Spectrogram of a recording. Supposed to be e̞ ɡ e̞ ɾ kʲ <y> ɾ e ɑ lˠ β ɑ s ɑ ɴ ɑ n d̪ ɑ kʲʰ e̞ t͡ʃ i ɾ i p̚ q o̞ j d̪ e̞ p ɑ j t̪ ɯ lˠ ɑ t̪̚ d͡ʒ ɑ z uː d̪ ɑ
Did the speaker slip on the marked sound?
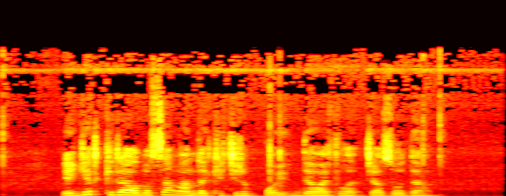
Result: yes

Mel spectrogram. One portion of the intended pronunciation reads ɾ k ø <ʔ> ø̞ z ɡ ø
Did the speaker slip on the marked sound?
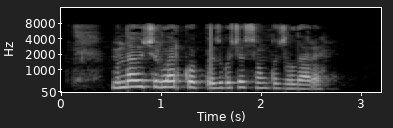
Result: yes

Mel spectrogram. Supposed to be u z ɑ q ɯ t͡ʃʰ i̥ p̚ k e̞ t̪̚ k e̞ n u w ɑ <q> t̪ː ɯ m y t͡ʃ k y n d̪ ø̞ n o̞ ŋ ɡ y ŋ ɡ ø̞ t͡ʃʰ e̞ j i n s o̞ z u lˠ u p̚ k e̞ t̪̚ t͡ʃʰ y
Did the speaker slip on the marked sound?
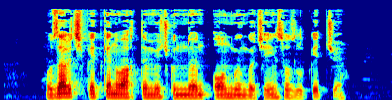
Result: no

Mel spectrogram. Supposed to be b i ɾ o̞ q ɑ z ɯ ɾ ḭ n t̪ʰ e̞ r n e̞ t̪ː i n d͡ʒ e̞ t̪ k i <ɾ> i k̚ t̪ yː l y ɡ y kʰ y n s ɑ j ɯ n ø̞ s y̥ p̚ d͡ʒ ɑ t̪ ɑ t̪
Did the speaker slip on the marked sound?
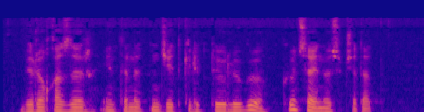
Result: yes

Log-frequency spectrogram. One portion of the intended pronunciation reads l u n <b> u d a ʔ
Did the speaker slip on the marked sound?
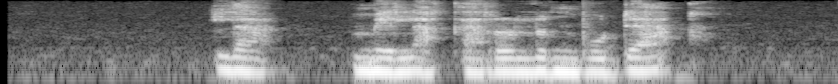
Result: no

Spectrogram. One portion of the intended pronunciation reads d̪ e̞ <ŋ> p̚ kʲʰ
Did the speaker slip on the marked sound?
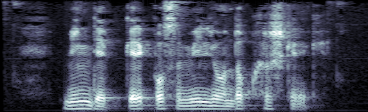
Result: yes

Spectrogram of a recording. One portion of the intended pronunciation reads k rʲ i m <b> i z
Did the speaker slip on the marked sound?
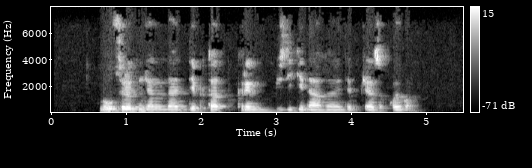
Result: no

